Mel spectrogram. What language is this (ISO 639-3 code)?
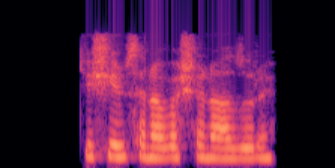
ces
